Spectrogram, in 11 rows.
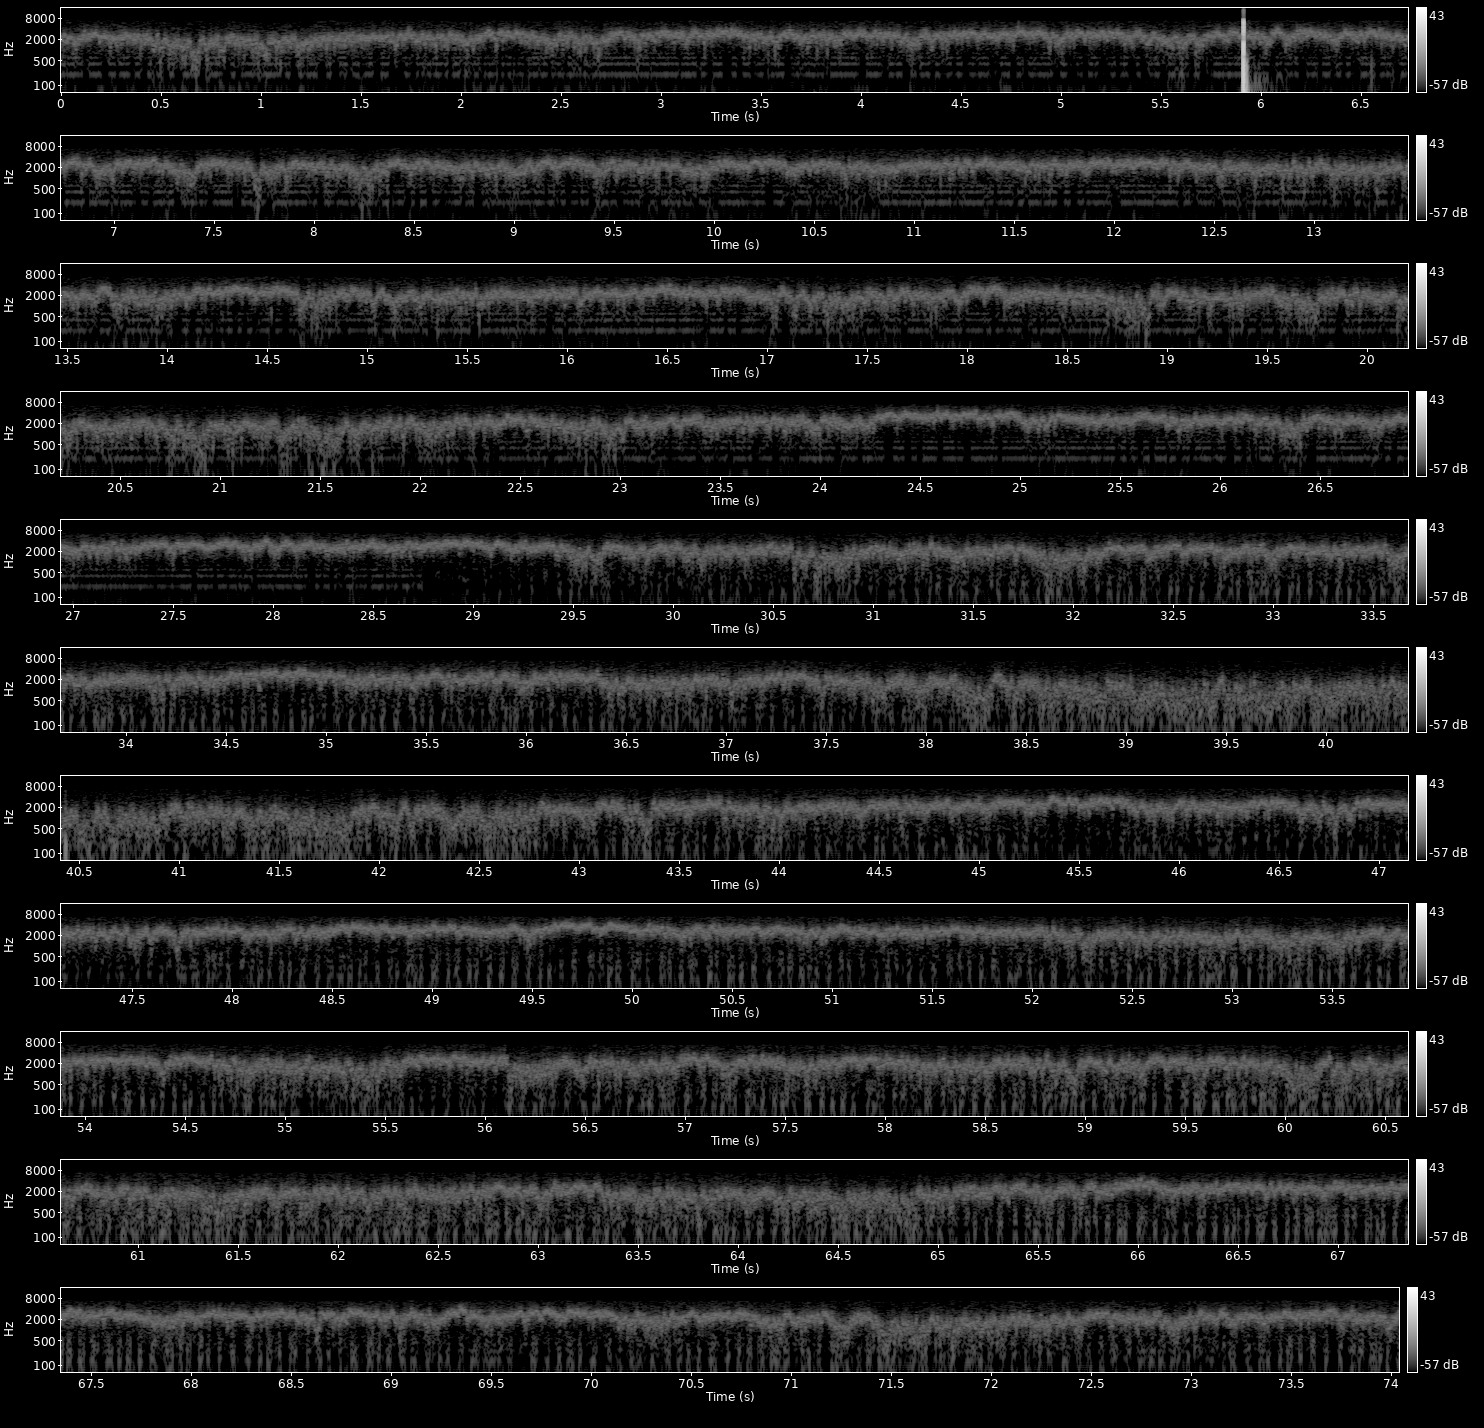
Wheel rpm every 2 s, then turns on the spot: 230, 240, 230, 230, 230, 220, 230, 230, 230, 230, 230, 230, 170, 160, 170, 220, 220, 230, 230, 230, 230, 220, 230, 230, 230, 230, 240, 230, 220, 210, 160, 160, 130, 220, 230, 230, 230.
none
